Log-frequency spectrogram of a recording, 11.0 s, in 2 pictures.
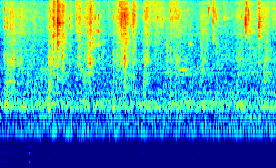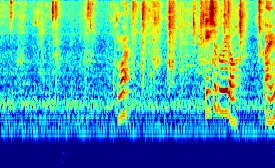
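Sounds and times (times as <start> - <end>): person chewing and lip-smacking: 0.0 - 9.6.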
